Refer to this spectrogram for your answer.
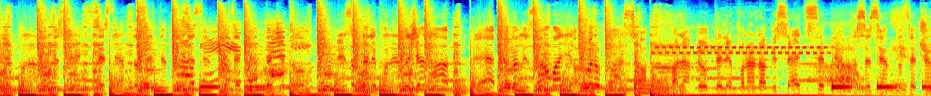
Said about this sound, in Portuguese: Tiririm, tiririm, tiririm, alguém ligou pra mim.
